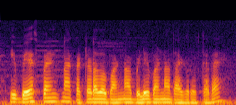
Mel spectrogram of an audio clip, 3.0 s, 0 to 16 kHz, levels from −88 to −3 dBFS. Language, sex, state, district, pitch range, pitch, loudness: Kannada, male, Karnataka, Bangalore, 100-125 Hz, 110 Hz, -14 LUFS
